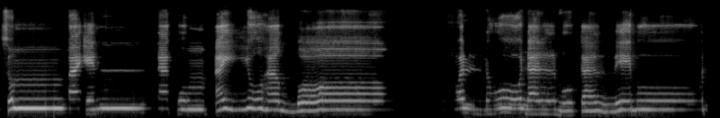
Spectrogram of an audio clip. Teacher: Mim bersabdu dan nun bersabdu. Kena baca dengung.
